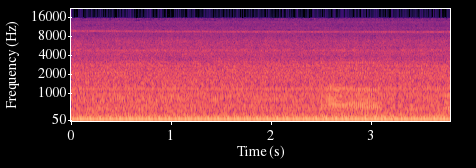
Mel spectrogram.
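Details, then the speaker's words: 2011 Ford F-350 6.7 Power Stroke diesel, high idle wired with 20k resistor, in neutral with parking brake on; steady smooth deep drone at about 1200 rpm: normal high idle. "1200 rpm or so"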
